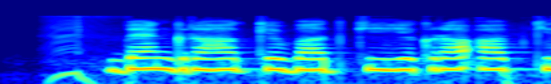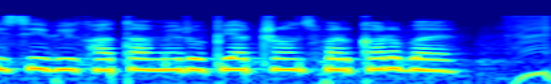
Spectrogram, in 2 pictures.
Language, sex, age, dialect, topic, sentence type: Maithili, female, 18-24, Angika, banking, question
